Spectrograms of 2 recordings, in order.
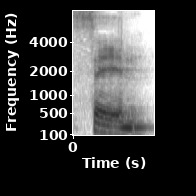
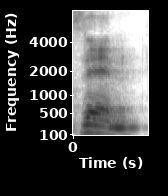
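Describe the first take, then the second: First: The word begins with an s sound. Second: The word begins with a z sound. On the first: The speaker calls it right. "It's सेन" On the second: The speaker calls it wrong. "It's not जेन"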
